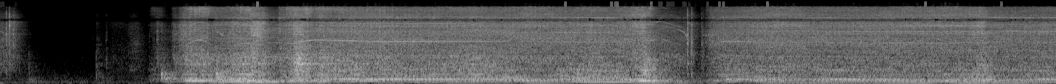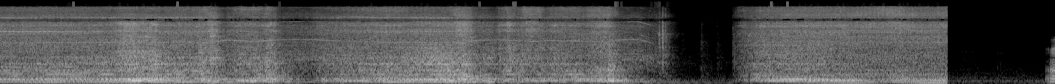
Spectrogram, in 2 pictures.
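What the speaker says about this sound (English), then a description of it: "So I'm just gonna polish this edge up, make everything a little easier to see" A loud, steady power tool grinds and whirs polishing a metal edge on a 1957 Karmann Ghia for about twenty seconds, with a couple of brief pauses where it stops and restarts.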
